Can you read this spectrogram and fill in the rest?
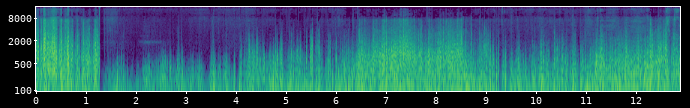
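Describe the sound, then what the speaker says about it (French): Strong, steady mountain wind on Slavkovský štít (2,454 m), Slovakia, buffets the microphone in loud roaring gusts, with rustling and blustery rumble throughout and no voices. "c'est le vent qui te glace le sang là, qui te mord."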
